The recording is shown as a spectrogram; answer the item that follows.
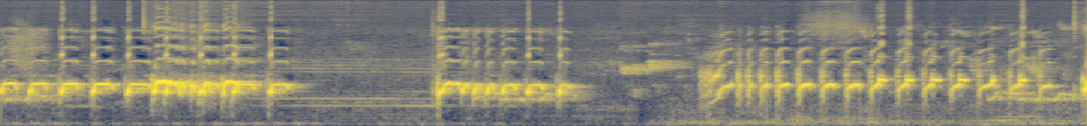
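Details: A female zebra dove calling a male gives rolling series of quick cooing notes, pausing between bursts, with a faint low hum under parts of the calling.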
